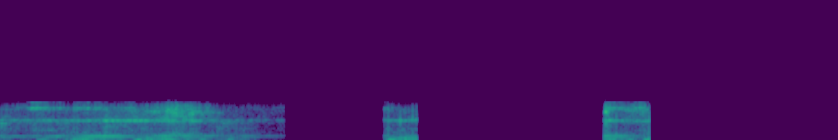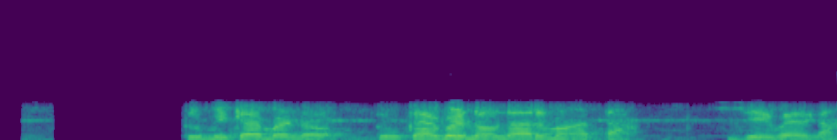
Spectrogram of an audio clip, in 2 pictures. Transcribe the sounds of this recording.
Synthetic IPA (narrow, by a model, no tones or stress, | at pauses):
t̪um̤iːkajt̪ukajbəɳəʋɳaɾmat̪a | d͡ʑeʋajla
